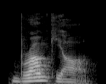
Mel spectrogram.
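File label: "bronchiole", British English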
